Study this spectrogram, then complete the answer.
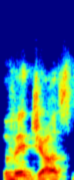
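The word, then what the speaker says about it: Vaidya: the years but uh vijas v-a-i-d-y-a we actually have fun fact about language there what what we pronounce is usually between W and V there's a different completely different but it's closer to W I know that's why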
